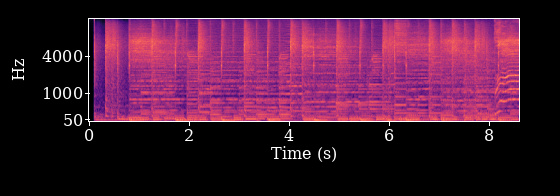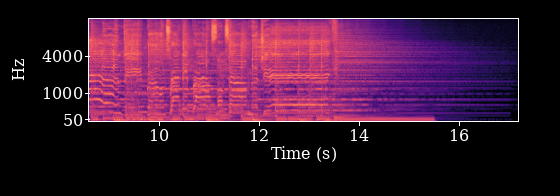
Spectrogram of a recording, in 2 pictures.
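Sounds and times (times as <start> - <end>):
Motown jingle: 0.9 - 16.1.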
